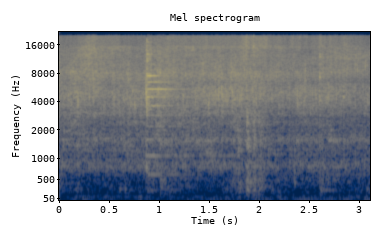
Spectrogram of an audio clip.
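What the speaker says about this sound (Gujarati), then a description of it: "તો મરચાં તેલમાં ઉમેરી દઈશું" Red chilies sauté gently in oil over a low flame for pickle-making, a steady, soft crackling sizzle with a faint stir or scrape partway through and no voices.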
